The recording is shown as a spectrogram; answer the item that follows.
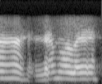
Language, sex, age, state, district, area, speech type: Malayalam, female, 45-60, Kerala, Idukki, rural, conversation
